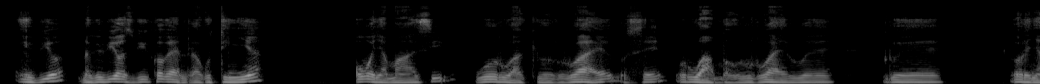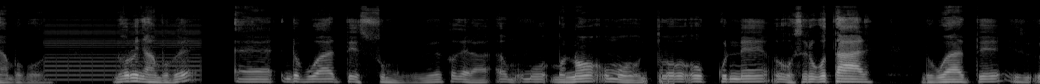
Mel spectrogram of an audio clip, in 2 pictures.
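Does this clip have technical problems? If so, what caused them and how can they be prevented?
Yes. Three faults can be heard.

Low-bitrate audio saved at a high bitrate runs through the whole clip. The speech has the smeared, swirly texture of heavy compression, and nothing is present above 16.3 kHz. That points to a low-bitrate source, perhaps around 32 kbit/s, that was later saved as a large, high-bitrate MP3. This is the likely cause. The second encoding cannot restore detail the first one threw away. To prevent it, keep and re-export the original high-quality source instead of re-encoding a compressed copy.

GSM phone buzz appears from 10.84 to 12.42 s. It is a hard, raspy buzz at 217 Hz, rich in harmonics, sitting about 14 dB below the speech. It stays steady throughout, which fits a 2G phone on an active call nearby. The phone sends radio bursts 217 times a second. The audio circuitry rectifies those pulses into an audible tone. 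To prevent it, keep mobile phones switched off or well away from microphones and recording gear.

Robotic sound from repeated short buffers occurs from 16.84 to 17.14 s. The speech turns into a rigid, metallic buzz at 133 Hz, and most of the real audio in that stretch is lost. The likely cause is that fresh audio arrived too late. The software kept replaying a fragment of about 7.5 ms to fill the gap, and that repetition forced the fixed pitch. To prevent it, use larger buffers and a stable, unloaded processing chain.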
